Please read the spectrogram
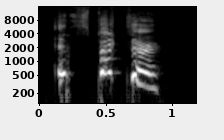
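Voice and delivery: loud, accusing put-on voice.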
